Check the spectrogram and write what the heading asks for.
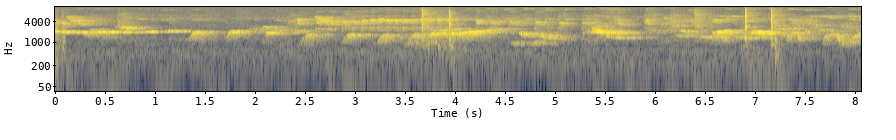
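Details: Lure recording of white-rumped shama song meant to provoke other birds: series of short downslurred whistles, then rich warbled phrases with sharp clicks.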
